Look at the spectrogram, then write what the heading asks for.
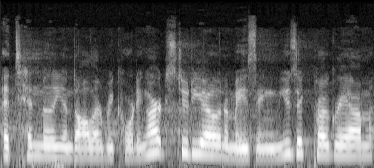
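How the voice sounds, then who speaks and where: Delivered with an American accent, the speech runs at a fairly quick pace with fairly even intonation. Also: woman. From US West Coast, Los Angeles. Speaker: guest speaker. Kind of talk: talk with slides.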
